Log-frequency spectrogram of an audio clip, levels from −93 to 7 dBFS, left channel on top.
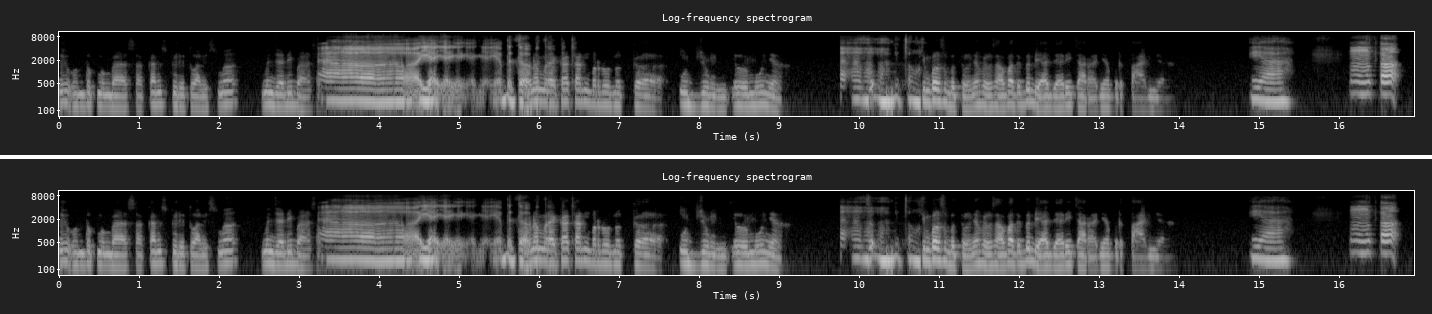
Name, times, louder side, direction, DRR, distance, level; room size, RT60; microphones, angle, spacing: voice 1, 0.0-2.2 2.5-3.2 5.8-9.0 10.1-10.3 10.8-13.8, right 2 dB, 25° right, 0.7 m, -33 dB
voice 2, 3.2-6.2 9.8-10.8 14.9-15.4 16.1-16.7, left 3 dB, 30° left, 1.0 m, -29 dB
open air
head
